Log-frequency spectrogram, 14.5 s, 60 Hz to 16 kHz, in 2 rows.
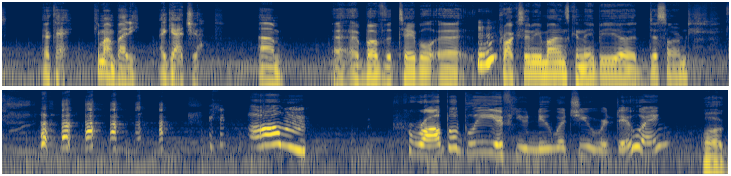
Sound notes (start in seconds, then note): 7.2 laughs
